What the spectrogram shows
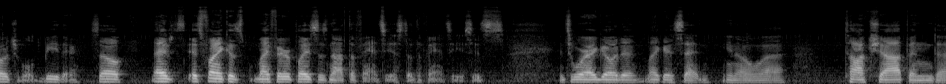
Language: English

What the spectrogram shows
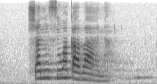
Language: Tsonga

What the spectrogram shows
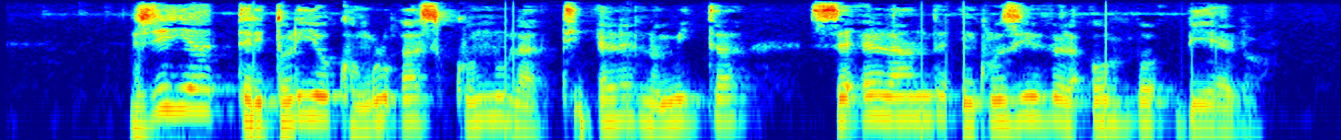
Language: Esperanto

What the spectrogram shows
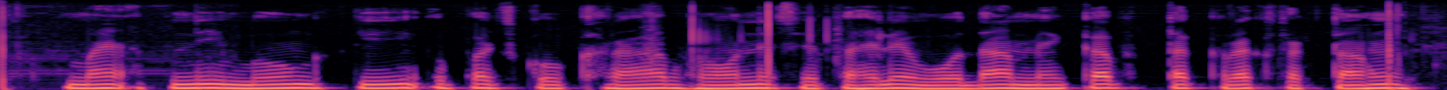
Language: Hindi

